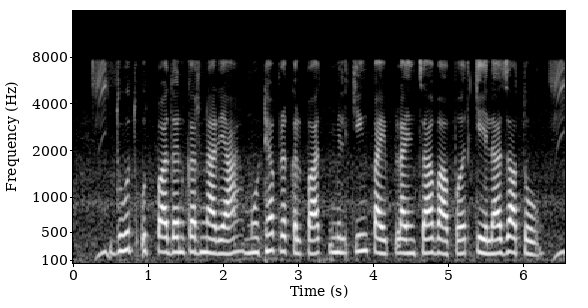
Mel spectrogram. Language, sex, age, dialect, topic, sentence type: Marathi, female, 18-24, Standard Marathi, agriculture, statement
